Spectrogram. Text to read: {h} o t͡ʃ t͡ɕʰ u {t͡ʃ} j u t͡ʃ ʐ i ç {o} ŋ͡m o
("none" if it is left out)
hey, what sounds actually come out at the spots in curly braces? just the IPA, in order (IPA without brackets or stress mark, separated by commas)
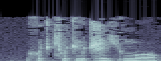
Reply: x, t͡ʃ, u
